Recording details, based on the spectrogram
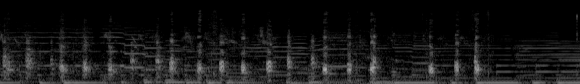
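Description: A hen clucks in short, mid-pitched notes about twice a second, unevenly spaced, over a steady background of music.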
